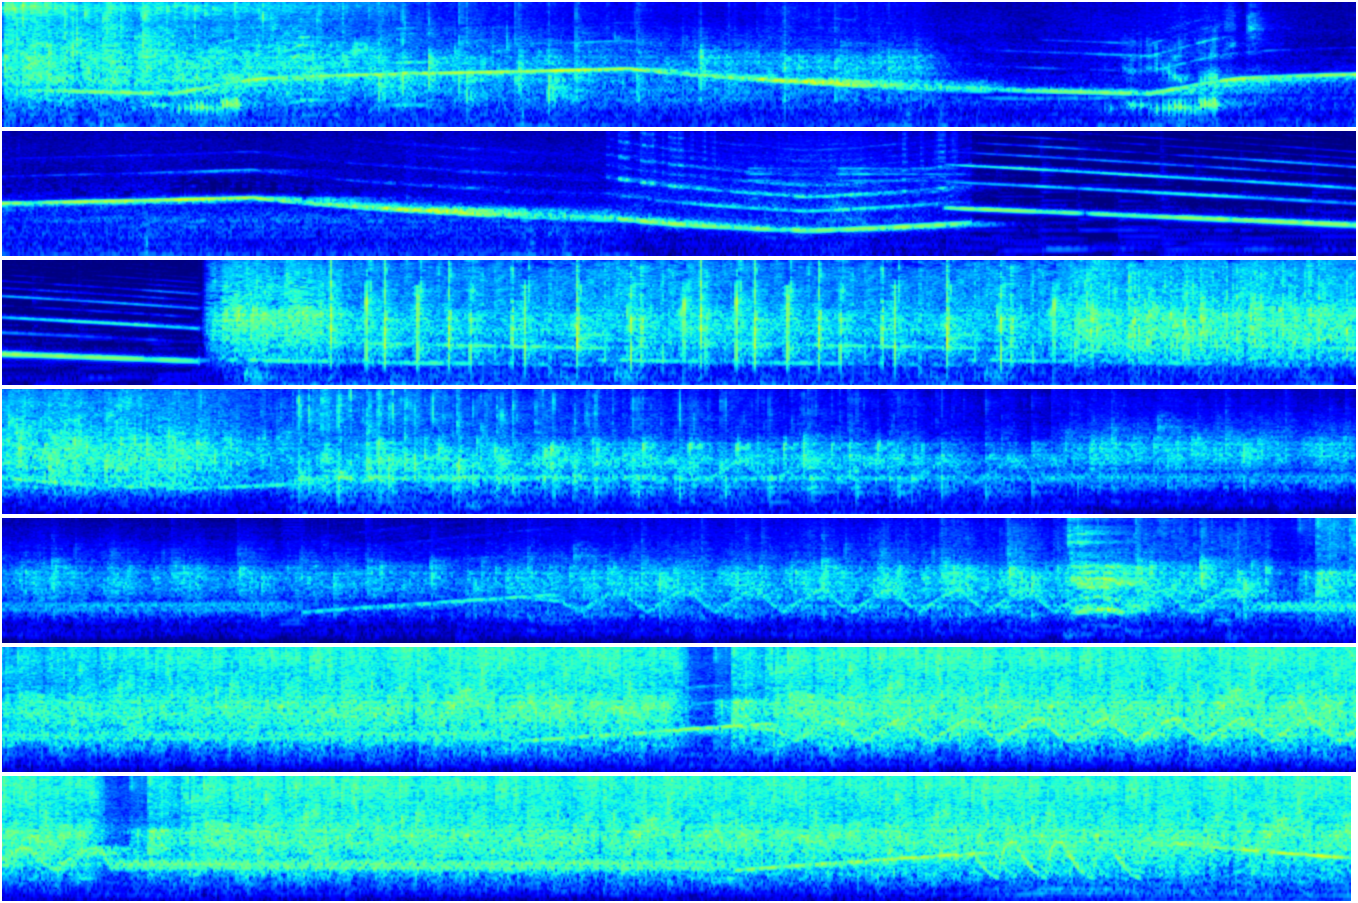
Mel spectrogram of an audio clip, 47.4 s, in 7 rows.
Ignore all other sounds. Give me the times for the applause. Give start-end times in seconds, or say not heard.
0.0-4.7, 14.6-47.3.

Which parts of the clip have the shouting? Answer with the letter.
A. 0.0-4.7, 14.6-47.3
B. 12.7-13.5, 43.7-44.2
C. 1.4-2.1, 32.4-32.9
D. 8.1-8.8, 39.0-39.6
C.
